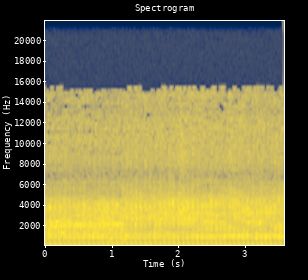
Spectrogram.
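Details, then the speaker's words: 2008 TMX155 CDI single-cylinder after rebuild with new original conrod, bearings, timing parts and clutch lining: even steady thump at idle, earlier internal saw-like knocking gone. "Yan po napakagandang andar nawala na po ung yung kalino sa loob Yung may parang lagare pumupukpok Okay wala na po"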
